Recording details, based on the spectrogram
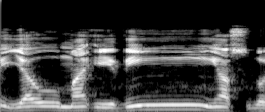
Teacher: یعنی غنہ کے ساتھ پڑھیں گے اور تھوڑی دیر ناک میں آواز رہے گی غننے کی۔ تو یومئذ یصدر، یس یہاں سات ساکن ہے، سات کو موٹا پڑھا جائے گا اور سیٹی کی آواز بھی رہے گی۔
